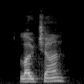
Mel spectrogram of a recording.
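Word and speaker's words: Lau Chan: Then we've got, I'm going to say his name again wrong, aren't I? Lao Chan. – Yes! – First time I've said it right.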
